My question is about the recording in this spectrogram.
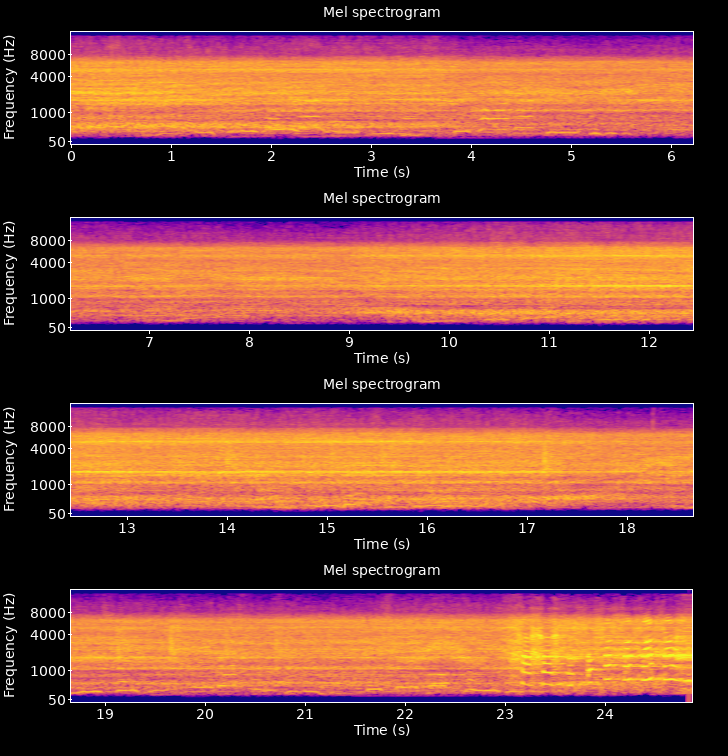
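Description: A small electric blower motor runs steadily: an even whooshing noise with a constant high whine over it.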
